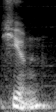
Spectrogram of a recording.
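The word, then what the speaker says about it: Huhn: And her last name is spelled H-U-H-N, Hune.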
